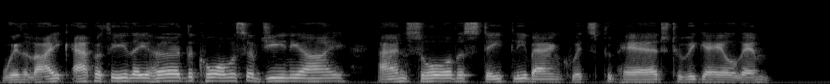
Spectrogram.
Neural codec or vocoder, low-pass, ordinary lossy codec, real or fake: none; 7.2 kHz; MP3, 48 kbps; real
